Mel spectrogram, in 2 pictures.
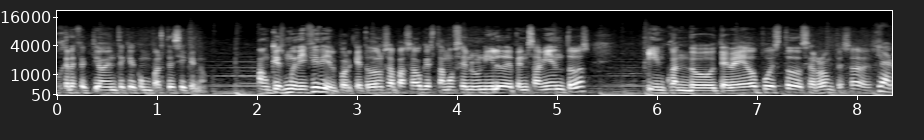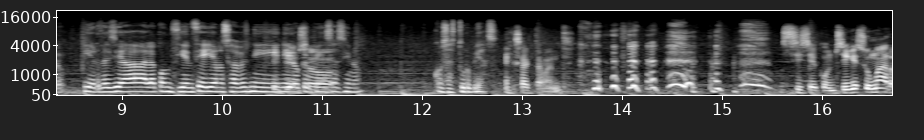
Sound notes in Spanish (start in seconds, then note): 13.6 Risas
